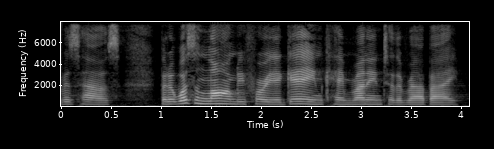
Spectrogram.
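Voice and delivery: reading a folk tale aloud to the room; story reading. A narrator's reading. Teacher reads a rabbi story to retreat listeners, storytelling voice.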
